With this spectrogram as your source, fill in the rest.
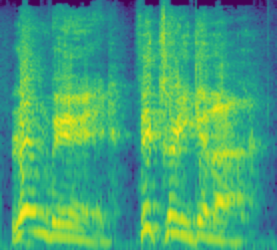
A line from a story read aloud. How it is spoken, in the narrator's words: shouted the master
